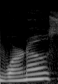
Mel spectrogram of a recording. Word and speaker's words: Wuornos: How do I pronounce her last name? Eileen Wuornos? – Yeah. – Is that how you say it? – Mm-hmm.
